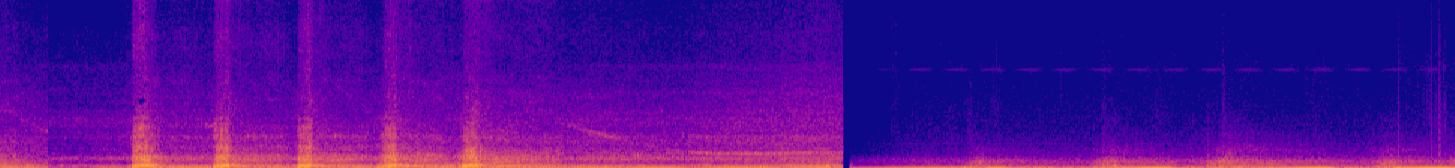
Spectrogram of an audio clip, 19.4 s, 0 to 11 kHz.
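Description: Mercedes-Benz ML500 (W166) twin-turbo V8 revved while standing: five sharp blips, each climbing and falling back to idle. After a sudden cut come softer revs heard from inside the cabin over a deep, steady drone.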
